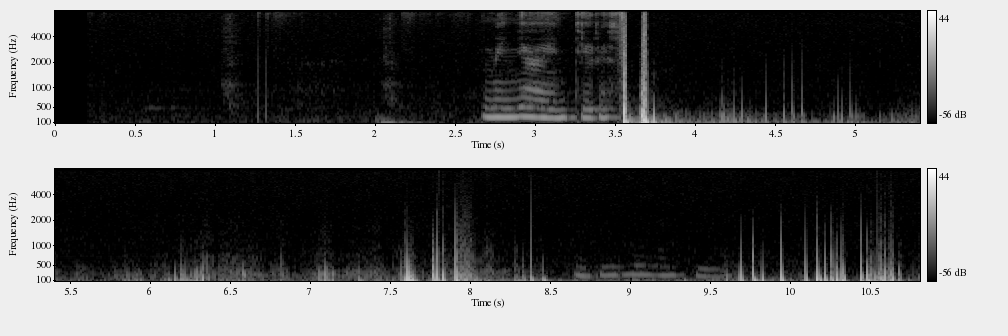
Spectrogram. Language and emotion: Russian, neutral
